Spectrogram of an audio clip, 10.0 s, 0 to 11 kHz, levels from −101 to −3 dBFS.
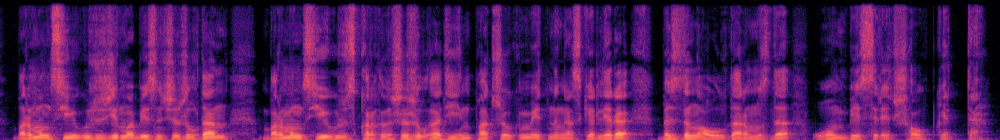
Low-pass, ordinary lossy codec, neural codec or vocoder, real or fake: none; none; vocoder, 22.05 kHz, 80 mel bands, Vocos; fake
